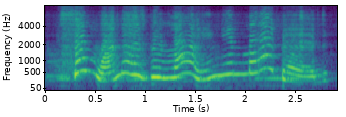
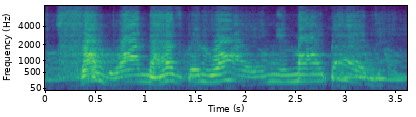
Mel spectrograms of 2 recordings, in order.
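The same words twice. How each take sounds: First: It is said in a medium-pitched voice. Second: It is said in a deep, growling voice.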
